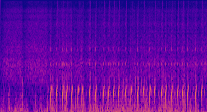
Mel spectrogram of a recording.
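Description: Rapid electronic blips sound as game balls bounce off blocks.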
